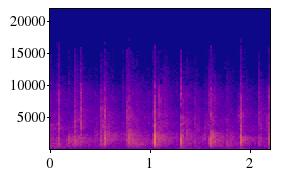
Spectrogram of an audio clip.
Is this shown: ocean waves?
no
